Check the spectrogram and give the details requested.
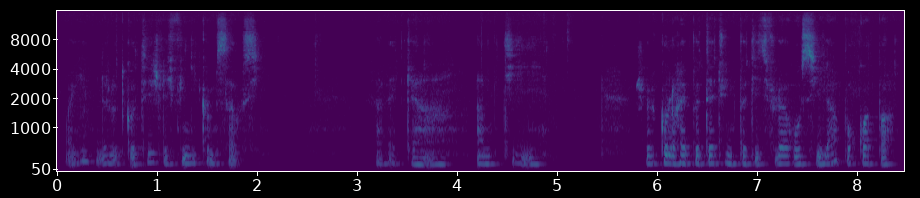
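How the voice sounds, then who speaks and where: An older woman walks viewers through a craft project in a low, soft voice, a little worn by a sore throat. She chats along casually, full of little fillers and restarts. A faint hiss sits behind her. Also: level tone, brisk, vocal fry, hardly any pauses. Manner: chatty, hesitant, many fillers. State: slightly sore throat, speaking softly. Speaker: craft tutorial host.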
